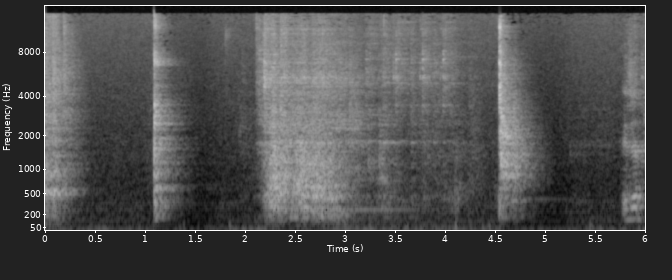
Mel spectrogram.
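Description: Metal rotisserie parts being handled: a sharp clank at the start, a click about a second in, a longer scraping rattle around two to three seconds in, and another clank about a second before the end.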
